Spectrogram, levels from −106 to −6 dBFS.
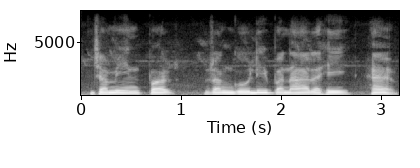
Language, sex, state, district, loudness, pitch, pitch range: Hindi, male, Bihar, Patna, -15 LUFS, 125 Hz, 125-130 Hz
